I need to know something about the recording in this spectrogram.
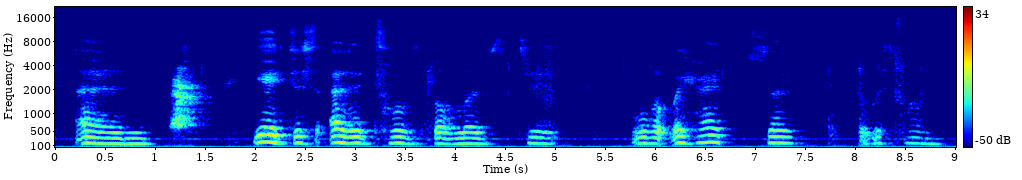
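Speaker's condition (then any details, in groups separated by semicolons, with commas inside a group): Cerebral palsy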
